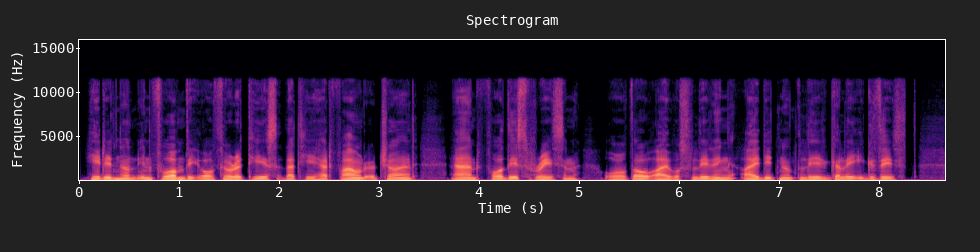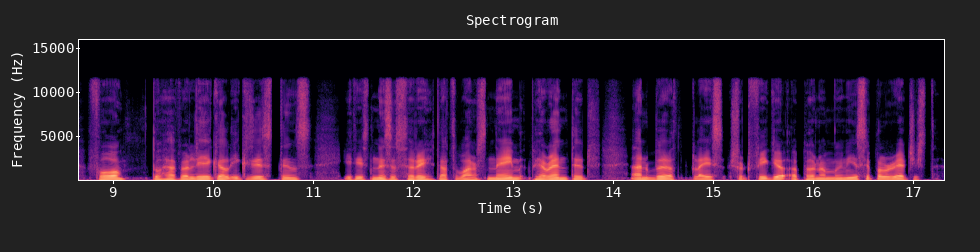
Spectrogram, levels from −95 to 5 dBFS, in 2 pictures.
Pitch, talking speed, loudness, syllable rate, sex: 130 Hz, 160 wpm, -19 LUFS, 5.1 syllables/s, male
